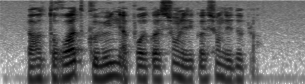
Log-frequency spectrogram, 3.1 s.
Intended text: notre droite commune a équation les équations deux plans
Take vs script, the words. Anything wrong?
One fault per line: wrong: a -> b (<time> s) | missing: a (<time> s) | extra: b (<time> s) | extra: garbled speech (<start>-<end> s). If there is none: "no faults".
wrong: notre -> leur (0.3 s)
extra: pour (1.3 s)
extra: des (2.2 s)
